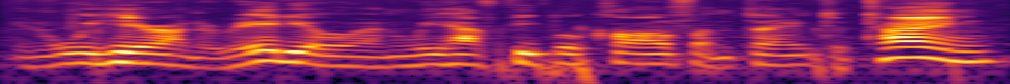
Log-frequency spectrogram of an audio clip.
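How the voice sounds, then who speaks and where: A man hosting a radio show, introducing segments in a halting, conversational, unscripted way. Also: medium pitch, slight background noise, low-quality recording.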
